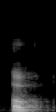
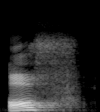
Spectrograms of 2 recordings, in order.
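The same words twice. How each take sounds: First: OF reduced to "uhv"; weak form. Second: OF with a full "o" vowel; strong form. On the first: Teacher listing preposition forms, weak form. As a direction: say OF short with a neutral vowel. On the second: Teacher listing preposition forms, strong form. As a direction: say OF as a stressed full word. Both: Shown as a demonstration. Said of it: "it has a weaker form".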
